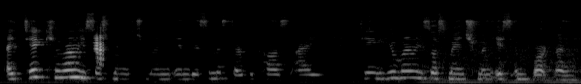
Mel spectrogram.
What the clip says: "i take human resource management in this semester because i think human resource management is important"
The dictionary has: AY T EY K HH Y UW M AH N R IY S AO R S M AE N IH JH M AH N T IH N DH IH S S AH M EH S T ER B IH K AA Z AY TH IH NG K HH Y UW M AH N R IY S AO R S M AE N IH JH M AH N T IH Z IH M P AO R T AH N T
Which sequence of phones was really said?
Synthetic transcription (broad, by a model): AY T EY K HH Y UW M AH N R IY S AO R S M AE N IH JH M AH N T IH N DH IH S S AH M EH S T ER B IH K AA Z AY T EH K HH Y UW M AH N R IY S AO R S M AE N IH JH M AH N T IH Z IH M P AO R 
